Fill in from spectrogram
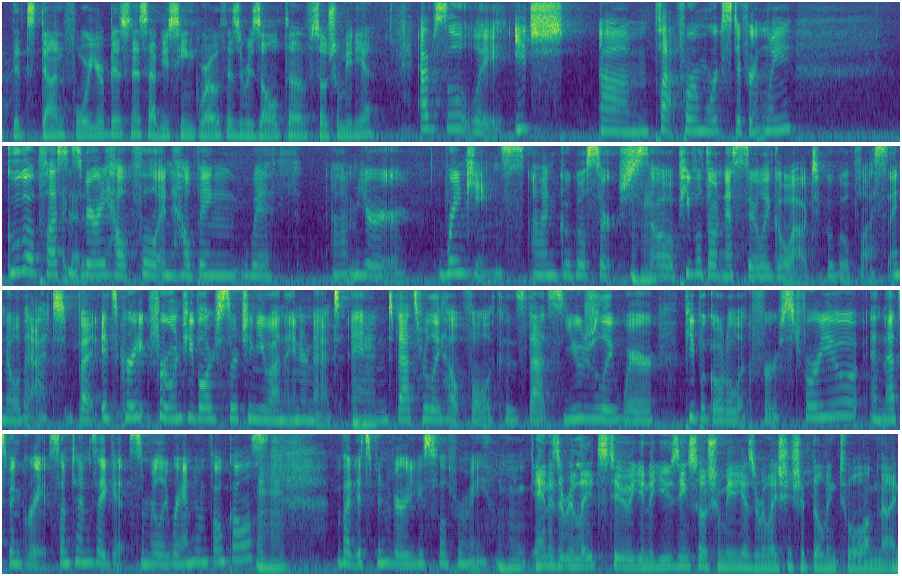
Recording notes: LIVE from the LIMRA/LOMA Social Business Conference in Boston. A special recording in front of a LIVE audience at the LIMRA/LOMA Social Business Conference for Financial Services. On the mainstage.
